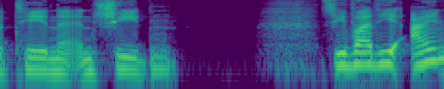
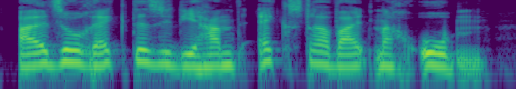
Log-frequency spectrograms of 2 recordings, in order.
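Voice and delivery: ordinary talk

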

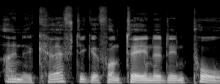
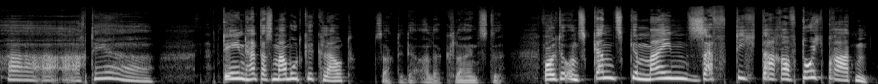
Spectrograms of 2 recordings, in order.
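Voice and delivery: put-on much higher, cheeky kid voice; sly children plotting a trick; high scheming kid voice; little wild kids; 6 dB louder than usual. Smallest kid lying.

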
